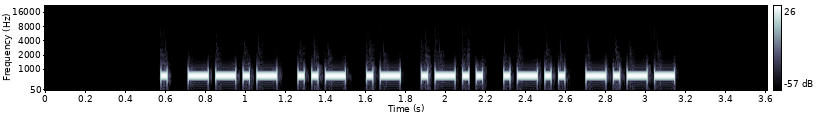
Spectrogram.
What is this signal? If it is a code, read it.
Morse code, heard as a keyed tone, about 34 wpm, 700 Hz. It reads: EQUALLY
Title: Sentences from Top 1400 Words - New Word Drill - 35wpm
